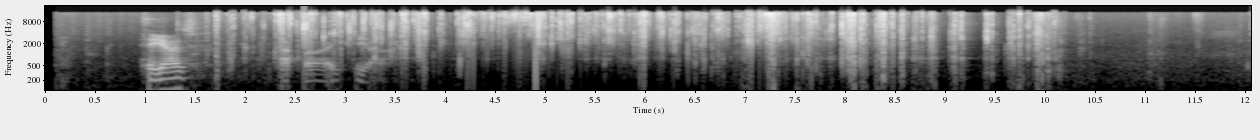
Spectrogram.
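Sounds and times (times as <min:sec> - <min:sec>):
card wrappers torn and crinkled: 0:01.6 - 0:10.3.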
